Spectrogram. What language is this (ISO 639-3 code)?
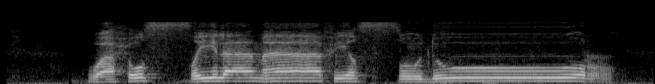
ara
